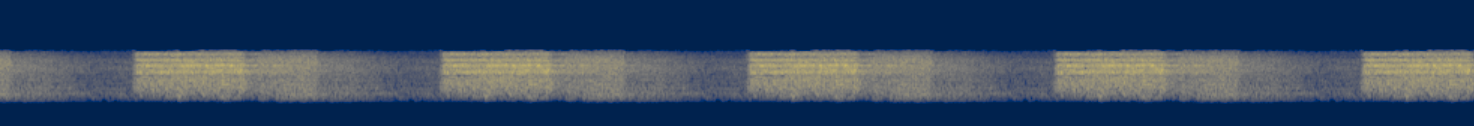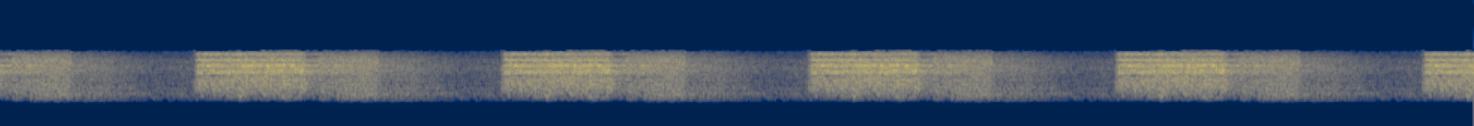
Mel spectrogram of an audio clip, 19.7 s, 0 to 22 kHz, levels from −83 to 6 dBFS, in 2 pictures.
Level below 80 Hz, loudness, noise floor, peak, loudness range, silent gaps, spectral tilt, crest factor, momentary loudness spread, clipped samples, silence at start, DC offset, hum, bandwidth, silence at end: under -90 dBFS; -14 LUFS; -39 dBFS; 0 dBFS; 3 LU; none; 20.5 dB/octave; 18 dB; 20 LU; under 0.1%; 0 s; under 0.1%; none; 4.4 kHz; 0 s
